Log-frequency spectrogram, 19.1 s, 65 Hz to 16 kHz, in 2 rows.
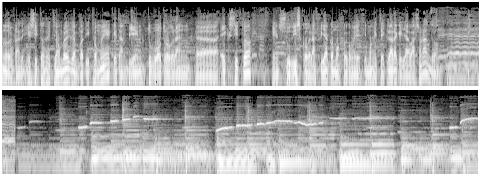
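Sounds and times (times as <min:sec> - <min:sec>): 
speech: 0:00.0 - 0:09.1
clear high whistled melody in a song intro: 0:09.7 - 0:19.0.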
